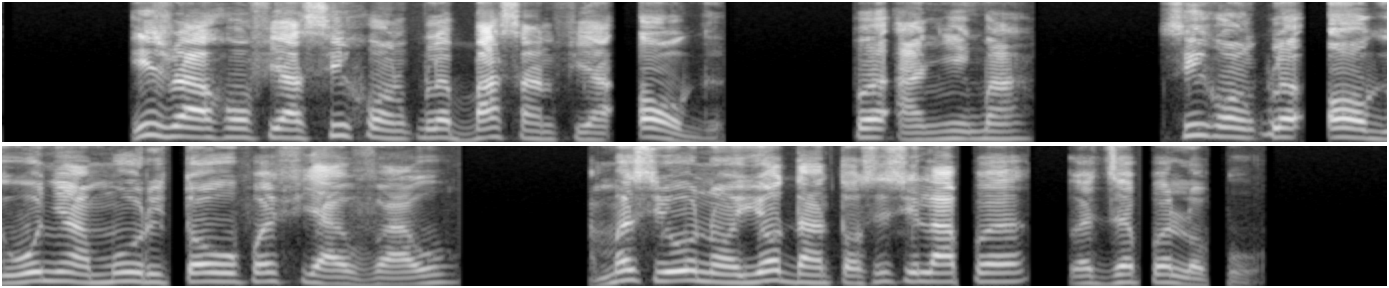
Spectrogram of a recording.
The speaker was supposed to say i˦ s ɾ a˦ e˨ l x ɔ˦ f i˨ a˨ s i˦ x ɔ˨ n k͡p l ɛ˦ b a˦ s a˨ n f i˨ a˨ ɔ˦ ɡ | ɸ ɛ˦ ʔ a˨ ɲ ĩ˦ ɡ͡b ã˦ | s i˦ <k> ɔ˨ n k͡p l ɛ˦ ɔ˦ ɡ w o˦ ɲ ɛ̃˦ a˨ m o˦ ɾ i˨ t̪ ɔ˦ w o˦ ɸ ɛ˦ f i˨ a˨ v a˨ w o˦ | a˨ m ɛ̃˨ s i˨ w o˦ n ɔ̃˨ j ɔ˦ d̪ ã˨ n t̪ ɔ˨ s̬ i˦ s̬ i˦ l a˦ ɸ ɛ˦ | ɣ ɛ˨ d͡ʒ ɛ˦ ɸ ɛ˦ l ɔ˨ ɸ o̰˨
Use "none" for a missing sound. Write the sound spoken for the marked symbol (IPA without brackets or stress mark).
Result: x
